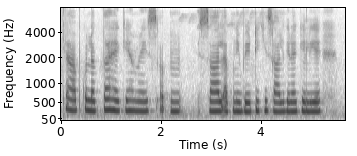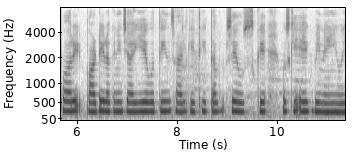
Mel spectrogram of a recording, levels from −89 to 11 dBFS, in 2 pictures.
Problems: constant background noise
